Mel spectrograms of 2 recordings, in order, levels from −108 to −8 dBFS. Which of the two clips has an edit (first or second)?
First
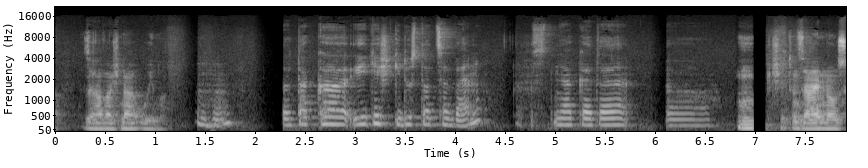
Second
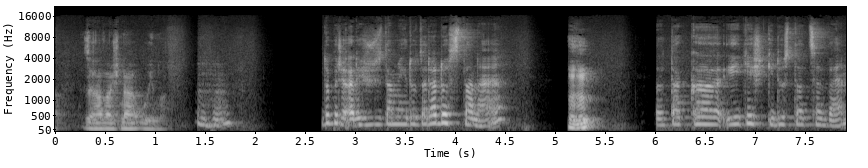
first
